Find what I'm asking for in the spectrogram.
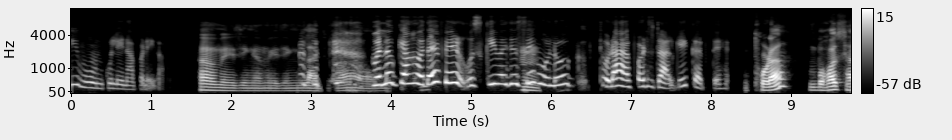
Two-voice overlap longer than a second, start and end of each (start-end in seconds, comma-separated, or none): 3.1-4.5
